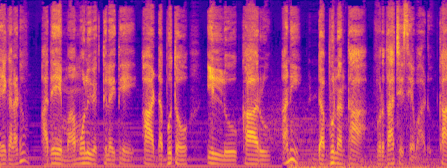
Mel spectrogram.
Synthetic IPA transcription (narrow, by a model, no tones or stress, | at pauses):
jɐɡɐlɐɽu | ɐd̪e̞ːmaːmuːluʋjɐk̚t̪ulɐjt̪e̞ː | aːɖɐbːut̪o̞ː | iɭːukaːɾu | ɐniɖɐbːunɐnt̪aːʋɾud̪aːt͡ʃeːsɛːʋa̰ːɽukaː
